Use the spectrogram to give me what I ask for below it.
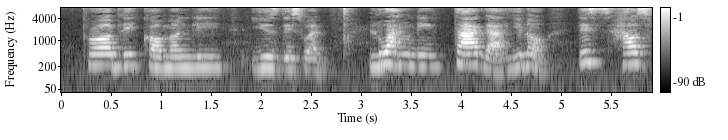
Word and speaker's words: luangni: luau we'd call it luangni so how do we write it out we write it or spell it we write it as l u a n g n i luangni luangni so if you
